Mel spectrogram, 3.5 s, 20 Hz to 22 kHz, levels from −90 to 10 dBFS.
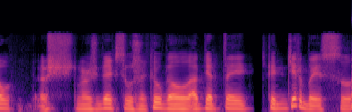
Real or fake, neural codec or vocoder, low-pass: fake; codec, 16 kHz, 1 kbps, FunCodec, trained on Chinese and English, 50 frames a second; 7.2 kHz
